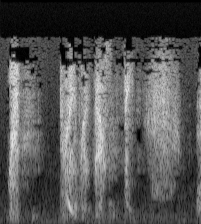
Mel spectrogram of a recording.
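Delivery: slow, whispered shock; aghast, hushed passenger reacting to the drop; stunned disbelief. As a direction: gasp it out slowly, barely any voice.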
